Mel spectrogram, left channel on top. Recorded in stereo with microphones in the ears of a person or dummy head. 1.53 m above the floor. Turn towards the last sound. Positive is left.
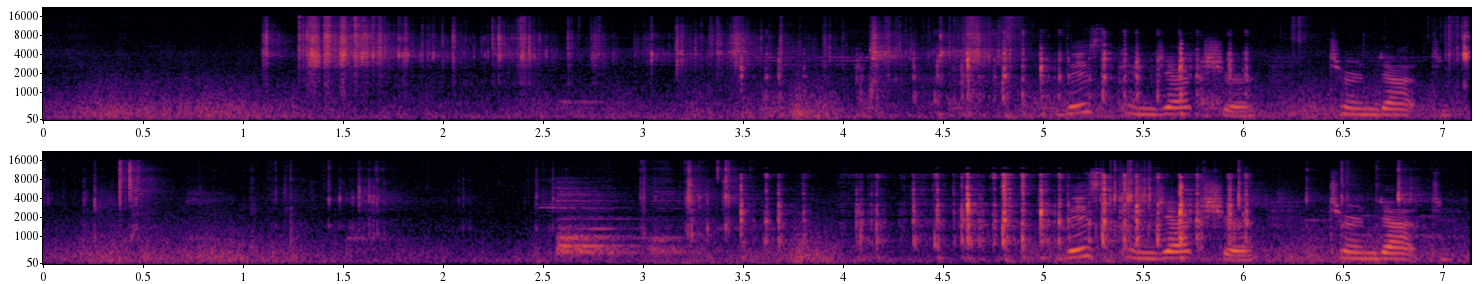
turn(degrees=-30)  # may be behind; listen again after turning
